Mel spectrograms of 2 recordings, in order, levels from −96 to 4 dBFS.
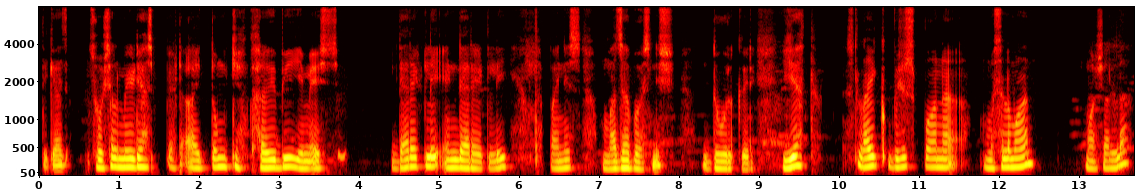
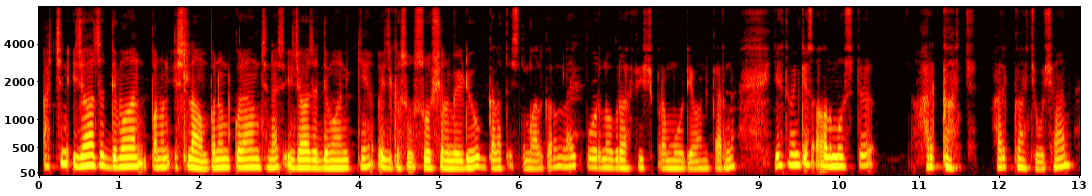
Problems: background sounds at intervals, background conversations at intervals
